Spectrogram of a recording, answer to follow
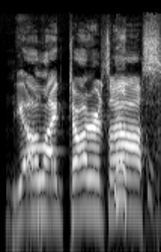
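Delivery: high, drawn-out mock holler; shouting from the rooftops. Old man announcing tartar sauce from the rooftops, shouted high and long. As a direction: yell it slowly to the whole town. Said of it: "I need to go to the rooftops".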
